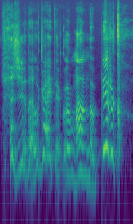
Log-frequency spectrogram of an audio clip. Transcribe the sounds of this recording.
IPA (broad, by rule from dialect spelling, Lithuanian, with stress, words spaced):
tɐ ʒʲɪdʲɛlˠˈkɐɪtʲɛ kʊr mɐn nʊˈpʲɪrkoː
